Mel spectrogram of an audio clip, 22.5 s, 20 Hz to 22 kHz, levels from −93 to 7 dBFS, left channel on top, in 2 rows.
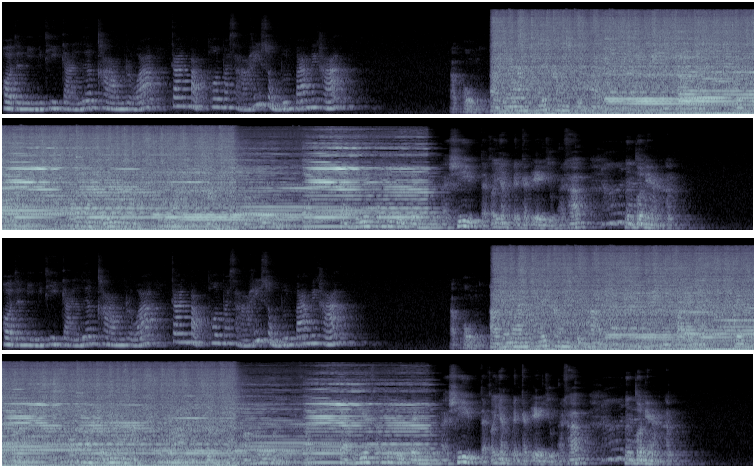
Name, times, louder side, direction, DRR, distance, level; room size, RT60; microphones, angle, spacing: voice 1, 0.0-2.2 2.5-5.1 20.3-21.1, equal, 5° left, -2 dB, 0.8 m, -37 dB
voice 2, 6.9-20.3 20.6-21.3, right 1 dB, 30° right, -1 dB, 0.6 m, -32 dB
sound 1, 7.3-14.8, left 1 dB, 85° left, 1.4 m, -25 dB
sound 2, 9.0-17.7, left 5 dB, 70° left, 0.5 m, -22 dB
7.4 x 3.2 x 2.2 m, 0.88 s
head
